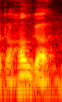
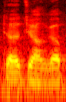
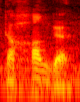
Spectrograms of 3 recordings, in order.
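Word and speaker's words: Tujunga: It's comes to Riverside Drive which is east to west and uh Tahunga. Some people call it Tjunga but it is Tahunga. That's how it is pronounced.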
